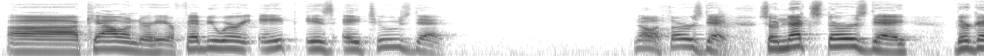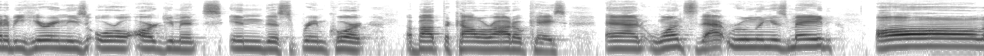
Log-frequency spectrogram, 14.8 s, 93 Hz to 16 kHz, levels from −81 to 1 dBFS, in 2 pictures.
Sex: male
